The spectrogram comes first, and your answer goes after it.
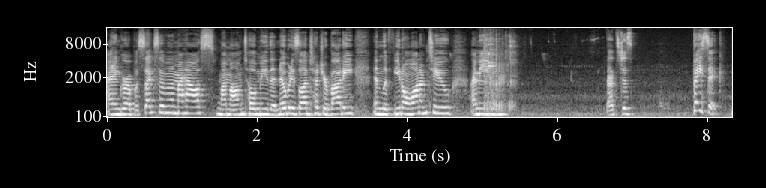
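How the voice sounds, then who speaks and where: A woman with a Southern US accent, fairly high pitch and fairly even intonation, at a very fast pace broken by long, frequent pauses. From US South. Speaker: beauty vlogger. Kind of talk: casual chat.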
